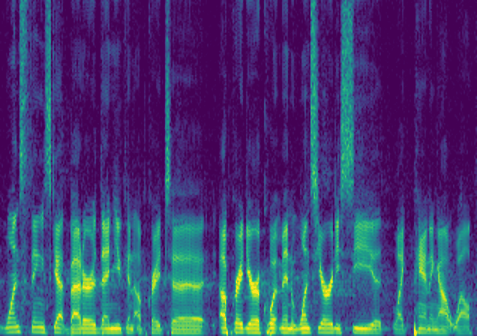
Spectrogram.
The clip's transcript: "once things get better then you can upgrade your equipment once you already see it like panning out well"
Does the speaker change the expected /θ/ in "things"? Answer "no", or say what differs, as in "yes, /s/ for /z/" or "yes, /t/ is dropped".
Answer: no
